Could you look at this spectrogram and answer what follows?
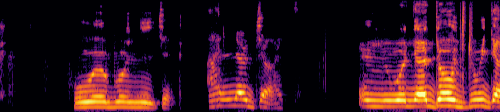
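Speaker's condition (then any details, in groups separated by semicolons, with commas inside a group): Cerebral palsy; needs help at night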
